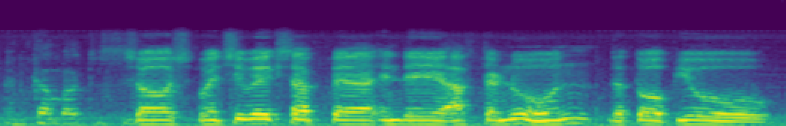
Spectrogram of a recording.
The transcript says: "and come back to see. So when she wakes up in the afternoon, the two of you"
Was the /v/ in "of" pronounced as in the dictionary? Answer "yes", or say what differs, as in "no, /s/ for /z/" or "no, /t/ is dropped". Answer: no, /p/ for /v/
